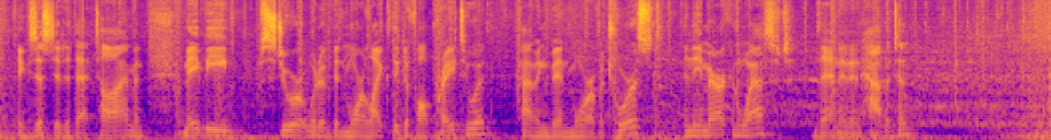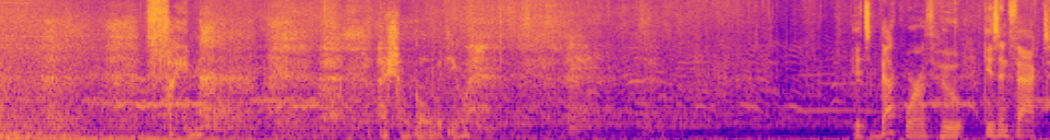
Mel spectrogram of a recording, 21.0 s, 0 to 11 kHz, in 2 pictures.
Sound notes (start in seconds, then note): 10.4 tense music; 13.9 stewart with scottish accent; 16.7 tense music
